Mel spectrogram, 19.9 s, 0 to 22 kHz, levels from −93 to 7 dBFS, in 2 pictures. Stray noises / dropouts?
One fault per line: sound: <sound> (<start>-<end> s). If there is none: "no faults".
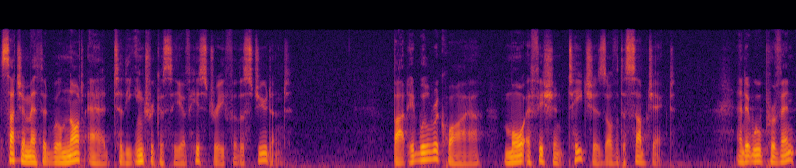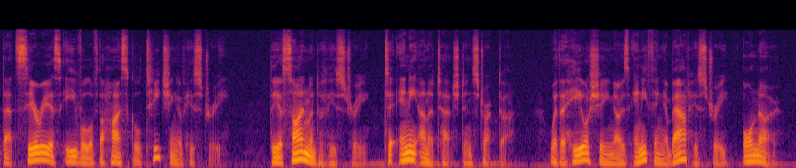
no faults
